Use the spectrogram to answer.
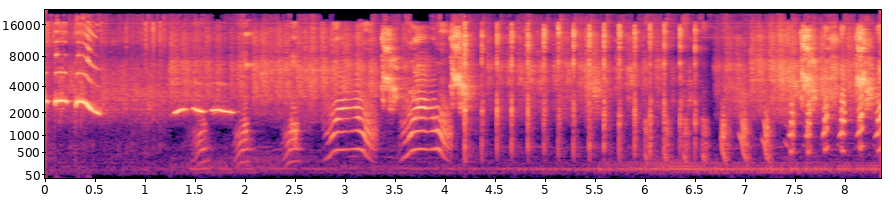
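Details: Javan myna song said to provoke other birds: a high falling whistle, a level whistle, then a run of arched harmonic notes and a rapid dry rattle. A steady low hum runs underneath.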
